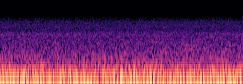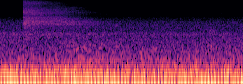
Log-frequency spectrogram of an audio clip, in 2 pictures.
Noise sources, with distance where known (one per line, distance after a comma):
unidentified human voice, near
